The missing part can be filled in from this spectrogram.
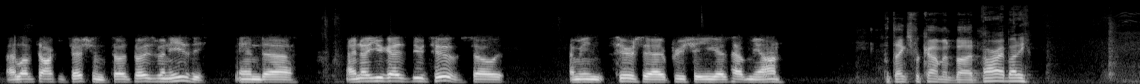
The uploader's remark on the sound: We had some great people call in and ask questions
